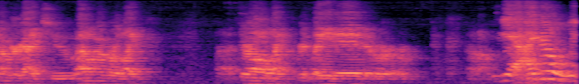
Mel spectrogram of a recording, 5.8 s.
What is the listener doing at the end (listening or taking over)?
taking over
